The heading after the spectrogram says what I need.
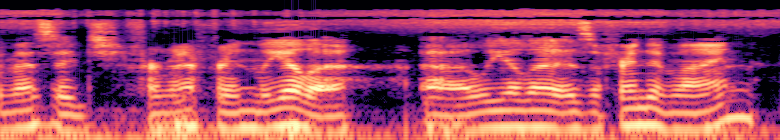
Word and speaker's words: Leela: Leela is a friend of mine. I always want to say Lila because of how it's spelled.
